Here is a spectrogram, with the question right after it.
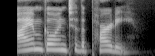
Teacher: with a falling intonation sounds much more like a statement than a question. It's all about the pitch.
